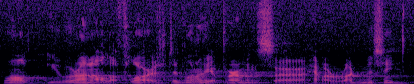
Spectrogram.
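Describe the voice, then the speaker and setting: An actor playing a cool, shrewd, wry private detective in a radio play. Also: male voice, deep voice, very animated, moderate pace, echoey room, long reverb tail. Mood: shrewd, deducing.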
